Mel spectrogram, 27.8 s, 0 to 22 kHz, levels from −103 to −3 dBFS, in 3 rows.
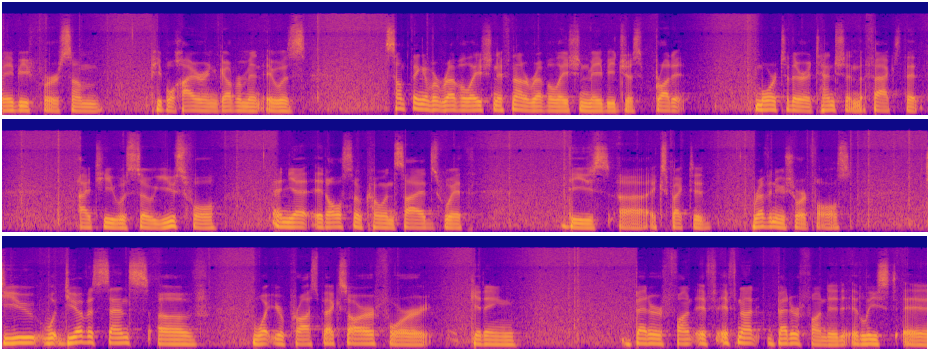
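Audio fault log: throughout, gain pumping: loud and soft parts pulled closer in level, squashing levels; likely gain set too high, with a fast limiter swinging roughly 25 dB.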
